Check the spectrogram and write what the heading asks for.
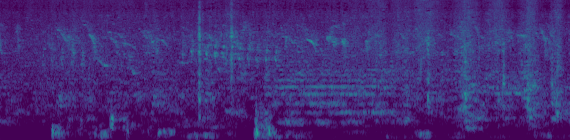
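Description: Baby macaque squealing and crying in short, high-pitched bursts, with a longer wavering cry about five seconds in, while its mother handles it. Soft low thumps from the struggling are mixed in.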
